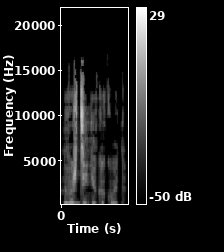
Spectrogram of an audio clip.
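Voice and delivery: plain reading voice

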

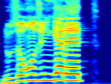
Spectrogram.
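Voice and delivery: high, loud announcement across the house; triumphant shout. A narrator's reading. Cook announcing cake to the young mistress, high excited shout. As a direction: holler the good news. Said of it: "cria la cuisinière".

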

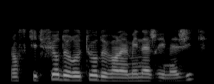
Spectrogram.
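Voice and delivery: plain reading voice

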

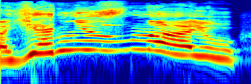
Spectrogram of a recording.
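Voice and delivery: high, drawn-out desperate cry; shouted. A narrator's reading. Saga interrupting Joona's accusation, crying out. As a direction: cry out, voice shooting up. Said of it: "крикнула Сага".

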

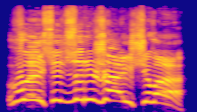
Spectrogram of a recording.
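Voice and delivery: very high furious royal yell; shouted order. Acted. King yells to flog the loader, very high shout. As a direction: scream for punishment. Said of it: "крикнул он".

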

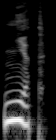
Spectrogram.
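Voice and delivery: firm, abrupt refusal; hard refusal. A narrator's reading. Ex-husband refuses to see her, hard refusal. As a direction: refuse him flat out with a firm push. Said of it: "жёсткий отказ".

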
